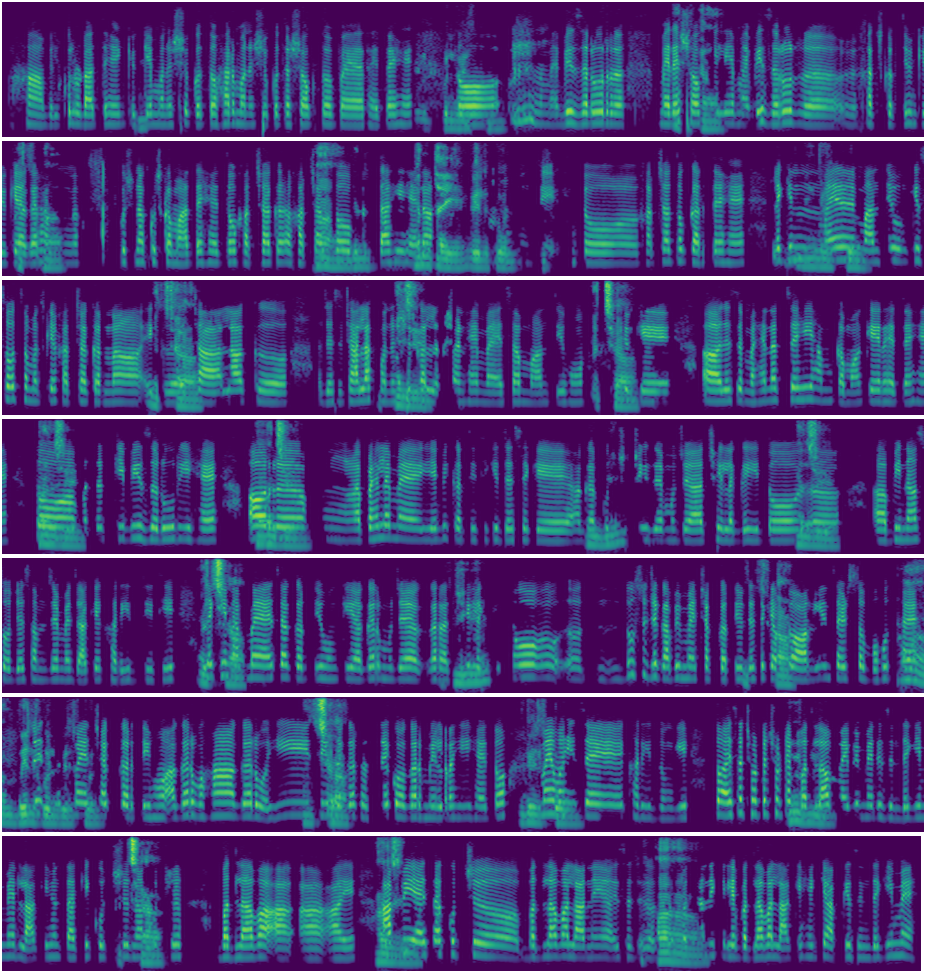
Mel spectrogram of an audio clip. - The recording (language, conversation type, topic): Hindi, unstructured, खर्च और बचत में संतुलन कैसे बनाए रखें?
- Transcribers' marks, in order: static; distorted speech; throat clearing; other noise; other background noise; in English: "चेक"; in English: "साइट्स"; in English: "चेक"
